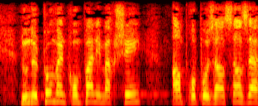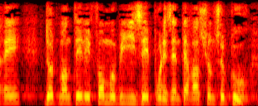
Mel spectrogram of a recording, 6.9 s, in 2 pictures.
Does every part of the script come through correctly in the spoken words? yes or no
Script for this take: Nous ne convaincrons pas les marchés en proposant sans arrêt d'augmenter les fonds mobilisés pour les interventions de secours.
yes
